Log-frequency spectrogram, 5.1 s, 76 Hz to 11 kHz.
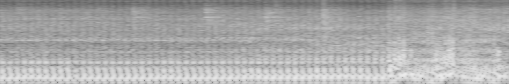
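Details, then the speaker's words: Sniper 155 VVA single-cylinder after timing chain tensioner replacement: steady, even idle thump about three and a half beats per second, no cam chain tapping; engine sounds healthy. "So yan, goods nito ang kanyang sniper."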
